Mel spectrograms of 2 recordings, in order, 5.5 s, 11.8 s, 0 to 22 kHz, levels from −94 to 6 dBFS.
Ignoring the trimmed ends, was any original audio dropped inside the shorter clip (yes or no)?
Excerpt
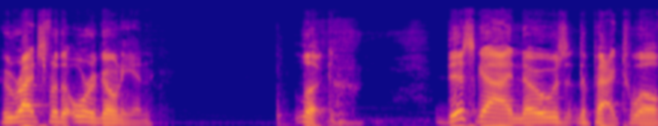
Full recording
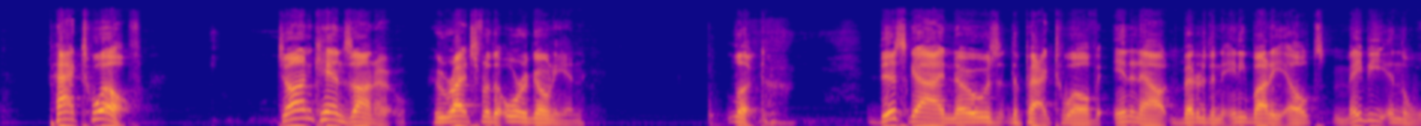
no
